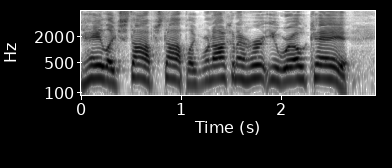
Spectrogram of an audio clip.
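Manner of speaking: mock shouting. Retelling yelling back at a man chasing them: retelling yelling back. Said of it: "we're trying to yell back".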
